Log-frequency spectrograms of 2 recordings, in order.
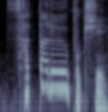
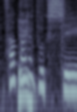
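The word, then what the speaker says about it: Sattar Buksh: 이제 가장 중요한 게 발음인데, 스타벅스하고 비슷하게 스타벅스 커피잖아요. 네. 여기는 사따르 북시. 사따르 북시. 이게 이제 영어 스펠링으로 말씀드리면 SATTAR. 그래서 사따르, 스타랑 좀 비슷하죠. 네.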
